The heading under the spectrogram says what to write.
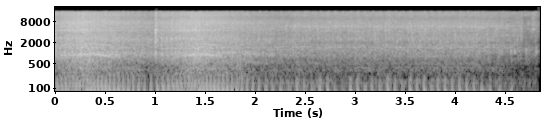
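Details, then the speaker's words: Automatic scooter running with CVT cover bolts mostly removed: throttle blip, then loose clattering rattle on each idle pulse; center shaft wobbles off-center when revved, pointing to a worn CVT cover bearing. "untuk as yang paling tengah ini ya pas begitu di gas yang paling terkenal ini agak bergoyang ya bergoyang ke agak apa koplak"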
